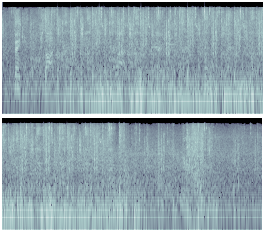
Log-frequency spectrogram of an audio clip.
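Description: Boots run quickly on a hard metal deck.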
